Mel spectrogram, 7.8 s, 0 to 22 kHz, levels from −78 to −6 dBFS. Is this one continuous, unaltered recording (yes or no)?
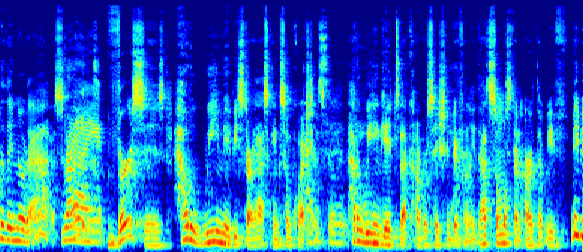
yes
